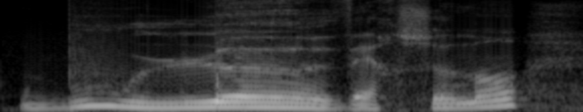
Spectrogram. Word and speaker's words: bouleversements: substantif au pluriel bouleversements alors attention on écrit vraiment eu après le elle même si phonétiquement il n'existe pas vraiment on ne dit pas bouleversement mais on prononce bouleversement mais le 1 doit être là et bien sûr le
